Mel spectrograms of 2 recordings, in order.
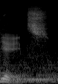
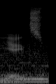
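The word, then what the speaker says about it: Yeats: Oh, is it pronounced yeets? Did I was I saying yeets? Was I misreading it? Spelled yeets, but uh pronounced Yates.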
